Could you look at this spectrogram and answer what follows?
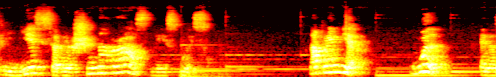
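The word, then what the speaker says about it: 问: Например, «вэн» – это спрашивать, «вэн» – целовать, «чу-ти» – это тема, а «чу-ти» – уже свиные ножки.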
